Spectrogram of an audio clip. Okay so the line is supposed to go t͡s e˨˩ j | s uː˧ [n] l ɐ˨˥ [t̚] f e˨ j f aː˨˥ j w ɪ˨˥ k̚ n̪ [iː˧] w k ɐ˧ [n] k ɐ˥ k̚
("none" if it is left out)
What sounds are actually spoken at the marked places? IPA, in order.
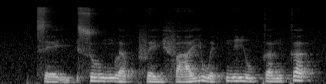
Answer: ŋ, p̚, iː˧, ŋ

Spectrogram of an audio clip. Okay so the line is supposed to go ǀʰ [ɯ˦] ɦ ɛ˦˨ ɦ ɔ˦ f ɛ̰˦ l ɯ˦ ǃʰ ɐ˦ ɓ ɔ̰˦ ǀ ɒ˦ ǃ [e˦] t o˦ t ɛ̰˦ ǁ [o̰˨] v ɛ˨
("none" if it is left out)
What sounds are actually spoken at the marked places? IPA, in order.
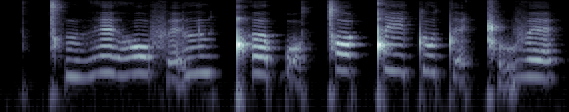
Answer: ɯ˨, e˦, o̰˨

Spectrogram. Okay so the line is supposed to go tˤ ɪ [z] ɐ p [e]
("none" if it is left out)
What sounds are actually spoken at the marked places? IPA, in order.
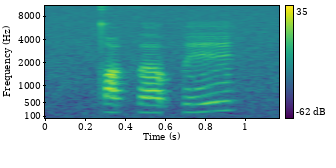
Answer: θ, e

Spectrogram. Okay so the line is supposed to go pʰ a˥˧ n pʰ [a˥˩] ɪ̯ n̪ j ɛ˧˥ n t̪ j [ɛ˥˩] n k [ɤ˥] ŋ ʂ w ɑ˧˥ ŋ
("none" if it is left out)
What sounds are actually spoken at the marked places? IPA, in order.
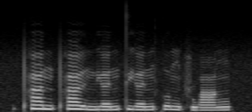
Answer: a˥˩, ɛ˧˥, ɤ˥˩

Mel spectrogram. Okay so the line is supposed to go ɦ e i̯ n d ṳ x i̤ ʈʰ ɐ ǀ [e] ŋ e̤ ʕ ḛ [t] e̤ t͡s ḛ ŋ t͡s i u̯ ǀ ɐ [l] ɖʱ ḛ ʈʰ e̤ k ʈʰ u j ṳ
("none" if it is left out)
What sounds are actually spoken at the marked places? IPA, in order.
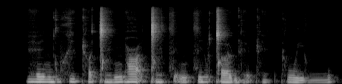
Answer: e̤, ǀ, l

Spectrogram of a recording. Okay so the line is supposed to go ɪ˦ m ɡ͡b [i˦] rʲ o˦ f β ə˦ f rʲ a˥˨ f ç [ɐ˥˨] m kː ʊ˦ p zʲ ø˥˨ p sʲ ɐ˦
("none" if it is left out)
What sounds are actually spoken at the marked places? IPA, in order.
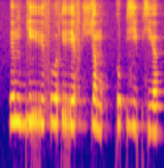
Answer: i˦, ɐ˥˨

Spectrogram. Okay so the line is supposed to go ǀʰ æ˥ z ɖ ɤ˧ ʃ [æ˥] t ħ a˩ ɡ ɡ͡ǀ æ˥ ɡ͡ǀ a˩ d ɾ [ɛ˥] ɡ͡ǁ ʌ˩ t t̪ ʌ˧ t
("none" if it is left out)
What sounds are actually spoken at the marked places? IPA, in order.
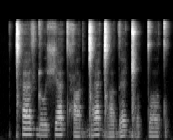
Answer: æ˥, ɛ˥

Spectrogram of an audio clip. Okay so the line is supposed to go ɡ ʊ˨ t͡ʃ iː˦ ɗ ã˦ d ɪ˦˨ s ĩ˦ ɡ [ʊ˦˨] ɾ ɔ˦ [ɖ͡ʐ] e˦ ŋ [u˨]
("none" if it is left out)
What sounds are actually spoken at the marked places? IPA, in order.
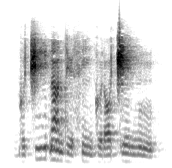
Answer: ʊ˦˨, d͡ʒ, ũ˨

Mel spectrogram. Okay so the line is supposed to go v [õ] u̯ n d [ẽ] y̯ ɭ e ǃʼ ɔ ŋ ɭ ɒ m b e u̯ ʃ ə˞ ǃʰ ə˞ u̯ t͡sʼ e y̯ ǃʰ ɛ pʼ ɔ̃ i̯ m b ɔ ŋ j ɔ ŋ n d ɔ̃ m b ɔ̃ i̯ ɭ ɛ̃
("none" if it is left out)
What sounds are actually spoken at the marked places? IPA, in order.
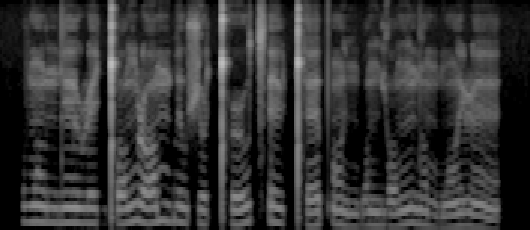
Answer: ɔ̃, ẽ

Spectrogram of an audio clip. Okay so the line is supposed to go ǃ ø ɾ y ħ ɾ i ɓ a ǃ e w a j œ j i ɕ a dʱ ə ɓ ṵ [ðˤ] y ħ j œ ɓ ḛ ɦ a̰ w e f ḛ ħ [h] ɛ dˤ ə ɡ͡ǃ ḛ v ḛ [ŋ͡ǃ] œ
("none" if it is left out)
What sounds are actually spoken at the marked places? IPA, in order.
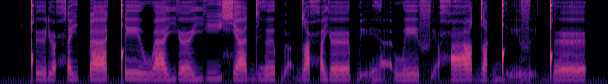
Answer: dˤ, ʕ, ɡ͡ǃ

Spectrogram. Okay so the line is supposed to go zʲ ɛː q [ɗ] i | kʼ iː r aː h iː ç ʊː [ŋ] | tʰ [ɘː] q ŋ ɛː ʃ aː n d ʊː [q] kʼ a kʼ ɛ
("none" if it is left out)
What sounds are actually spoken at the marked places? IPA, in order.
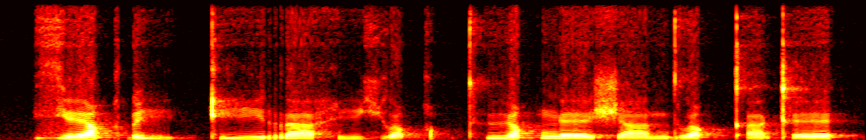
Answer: ɗ, q, ʉː, q

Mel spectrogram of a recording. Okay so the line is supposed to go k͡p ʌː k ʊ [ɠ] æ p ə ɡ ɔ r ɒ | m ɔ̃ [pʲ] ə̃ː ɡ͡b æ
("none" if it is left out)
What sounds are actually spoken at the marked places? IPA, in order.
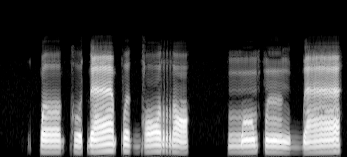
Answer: ɗ, p

